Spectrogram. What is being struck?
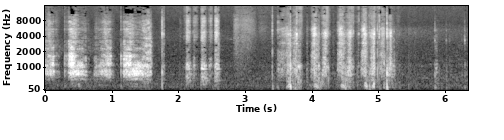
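Plastic camcorder body.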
